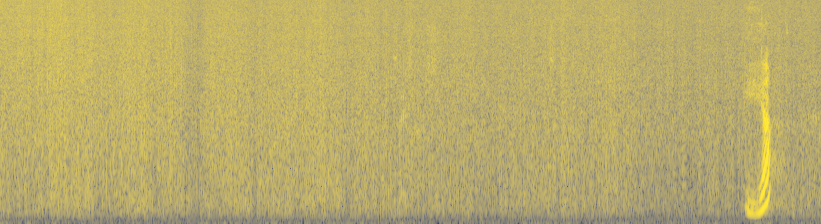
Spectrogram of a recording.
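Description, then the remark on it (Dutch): Steady, even static hiss on a phone line fills the whole stretch like a noisy microphone, with no talking, and ends with a brief rising squeal just before the close. “Is de ruis over?”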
